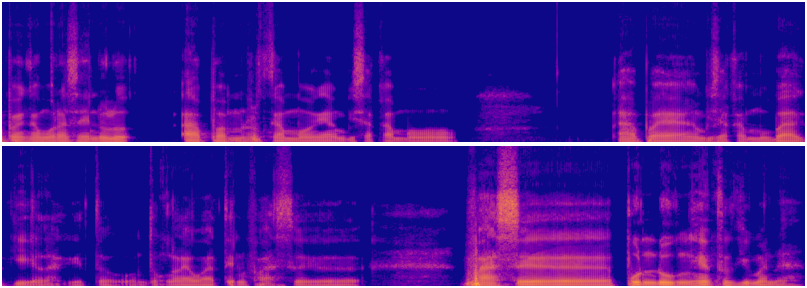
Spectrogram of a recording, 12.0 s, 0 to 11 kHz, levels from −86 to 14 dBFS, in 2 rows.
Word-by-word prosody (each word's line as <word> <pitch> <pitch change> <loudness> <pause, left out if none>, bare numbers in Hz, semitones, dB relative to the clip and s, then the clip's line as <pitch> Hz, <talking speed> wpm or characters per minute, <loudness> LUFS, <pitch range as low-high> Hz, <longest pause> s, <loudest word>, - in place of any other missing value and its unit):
apa - - -10
yang 100 - -9
kamu 95 - -2
rasain 95 +1 -4
dulu, 105 +4 0 0.5
apa 95 0 0
menurut 80 -1 -6
kamu 70 -1 -5
yang 65 -2 -5
bisa - - -5
kamu 65 -1 -9 1.2
apa 80 -2 -4
ya, 65 -1 -1
yang 65 - -7
bisa - - -10
kamu 75 -1 -11
bagilah, 65 -1 -5
gitu. - - -13 0.2
Untuk - - -15
ngelewatin 65 +2 -6
fase, - - -7 1.2
fase 75 -1 +9 0.7
pundungnya 80 0 +5
itu 105 +6 -4
gimana? 70 -8 -3
75 Hz, 125 wpm, -25 LUFS, 65-85 Hz, 1.2 s, fase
